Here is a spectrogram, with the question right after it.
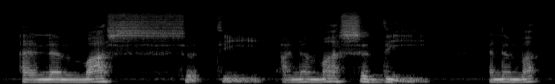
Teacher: We have accent on third syllable. Masity, again schwa here, animosity.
